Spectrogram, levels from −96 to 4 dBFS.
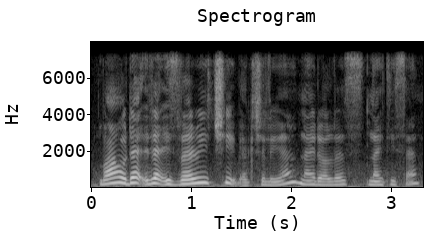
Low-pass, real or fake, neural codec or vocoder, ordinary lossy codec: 7.2 kHz; real; none; none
